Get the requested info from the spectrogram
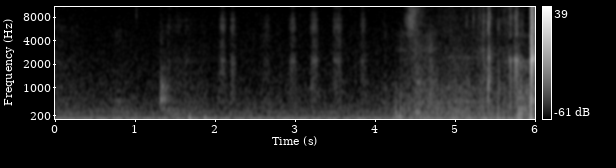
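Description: A Copic marker rubbing across paper in faint, scratchy strokes that grow busier over the last couple of seconds. A single sharp click comes just before the end.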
